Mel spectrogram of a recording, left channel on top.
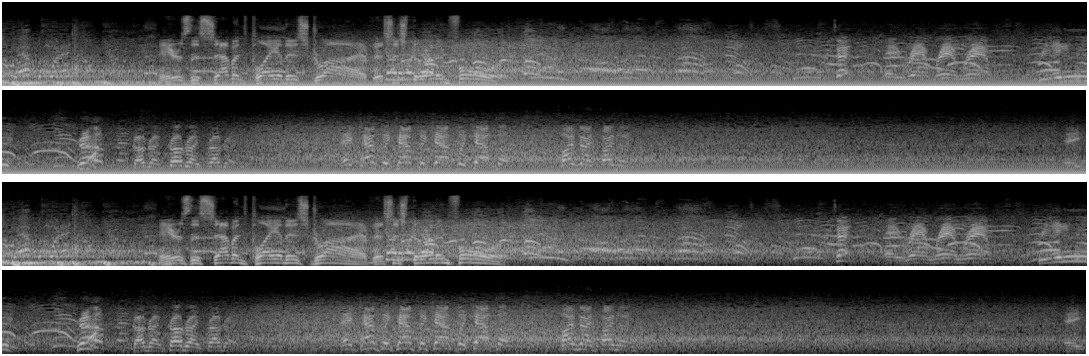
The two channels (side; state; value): left; noise; hum, 1 dB below the sound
